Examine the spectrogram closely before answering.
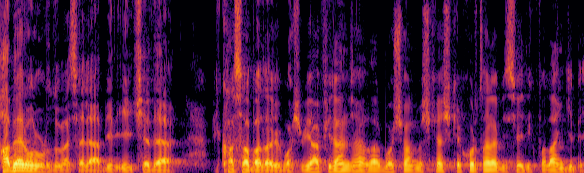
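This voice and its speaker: At a fairly quick pace, a man speaks in a very clean recording with a silent background. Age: 60s. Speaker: poet and commentator. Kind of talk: interview.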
